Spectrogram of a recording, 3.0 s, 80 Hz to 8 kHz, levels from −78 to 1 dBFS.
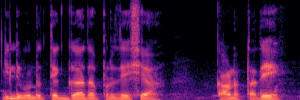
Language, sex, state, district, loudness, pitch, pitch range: Kannada, male, Karnataka, Koppal, -19 LUFS, 115 Hz, 105-115 Hz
